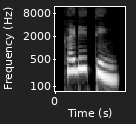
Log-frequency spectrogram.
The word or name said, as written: ಕಡಿತಿನ್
